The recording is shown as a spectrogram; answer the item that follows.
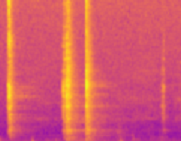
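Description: Near silence with a few faint, sharp clicks or taps, four in all, irregularly spaced.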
